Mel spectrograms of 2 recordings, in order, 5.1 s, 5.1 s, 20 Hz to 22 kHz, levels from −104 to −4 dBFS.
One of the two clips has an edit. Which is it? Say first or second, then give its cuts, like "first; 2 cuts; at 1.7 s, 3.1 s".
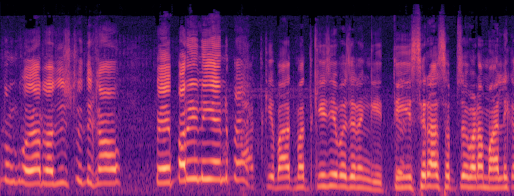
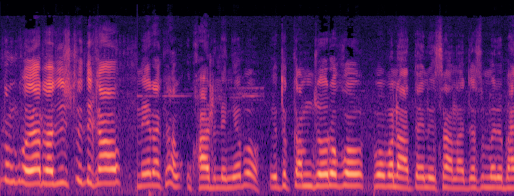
second; 3 cuts; at 1.3 s, 2.6 s, 3.7 s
